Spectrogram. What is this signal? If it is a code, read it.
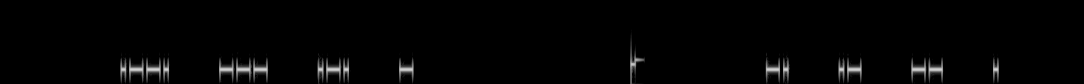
Morse code, heard as a keyed tone, about 28 wpm, spaced as for 13 wpm, 700 Hz. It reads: PORT NAME
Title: 4x Character Spacing - Top 200 Words - 28wpm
